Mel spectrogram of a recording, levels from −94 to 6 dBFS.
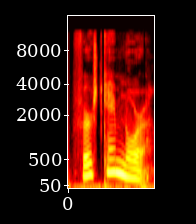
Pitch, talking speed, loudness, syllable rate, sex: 205 Hz, 155 wpm, -13 LUFS, 3.8 syllables/s, female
